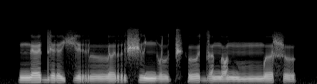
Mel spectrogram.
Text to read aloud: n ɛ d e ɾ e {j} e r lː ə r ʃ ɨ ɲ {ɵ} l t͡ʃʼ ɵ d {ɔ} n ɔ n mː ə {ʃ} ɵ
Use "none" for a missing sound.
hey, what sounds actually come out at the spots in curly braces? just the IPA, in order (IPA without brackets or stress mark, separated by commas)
ç, o, ʌ, ɬ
